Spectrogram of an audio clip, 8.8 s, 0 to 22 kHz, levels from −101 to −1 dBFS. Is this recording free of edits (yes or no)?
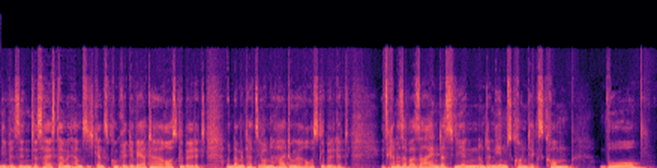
yes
